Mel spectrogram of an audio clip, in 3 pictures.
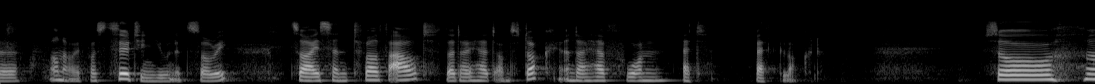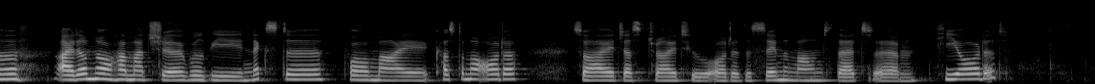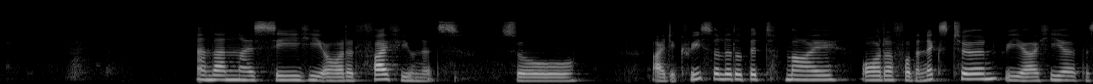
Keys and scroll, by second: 14.9 typing, 29.0-29.4 typing.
